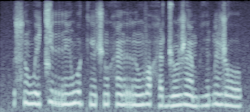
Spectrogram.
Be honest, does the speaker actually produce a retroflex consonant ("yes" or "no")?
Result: yes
